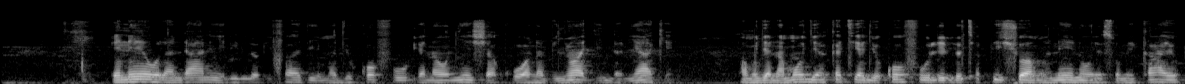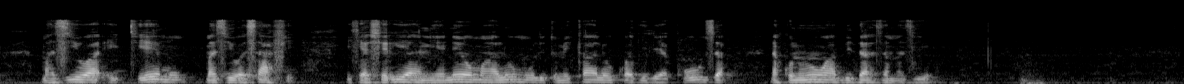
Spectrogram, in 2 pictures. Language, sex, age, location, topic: Swahili, male, 25-35, Dar es Salaam, finance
